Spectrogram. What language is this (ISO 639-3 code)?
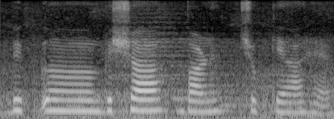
pan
